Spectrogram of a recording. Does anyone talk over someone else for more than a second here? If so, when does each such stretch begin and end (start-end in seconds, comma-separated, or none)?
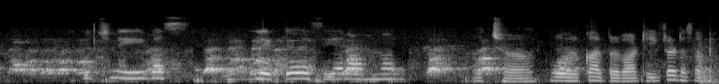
none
